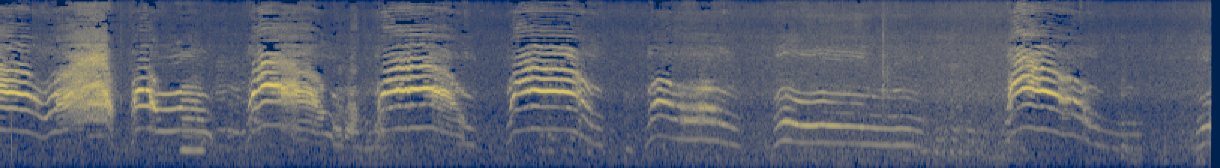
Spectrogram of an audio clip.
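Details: A cat meows repeatedly, about eight drawn-out, wavering mews over sixteen seconds, some rising and falling, others flat and long, with brief gaps between them and faint background sounds.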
